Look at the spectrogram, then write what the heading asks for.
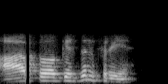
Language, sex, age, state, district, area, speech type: Urdu, female, 30-45, Uttar Pradesh, Gautam Buddha Nagar, rural, conversation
